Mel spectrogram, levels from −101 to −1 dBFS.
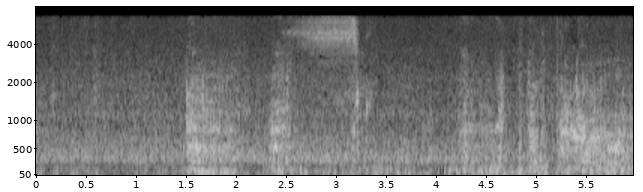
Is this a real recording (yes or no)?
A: yes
